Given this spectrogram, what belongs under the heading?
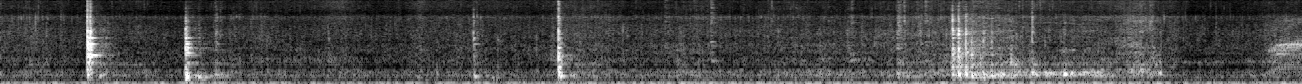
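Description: Grated coconut stirred into carrot halwa in a pan, with a few sharp scraping knocks of a spoon against the pan over a low steady background hum, alone without talk.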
